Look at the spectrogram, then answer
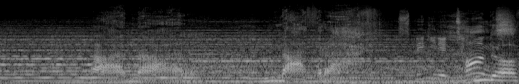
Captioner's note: Undertaker speaking in tongues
